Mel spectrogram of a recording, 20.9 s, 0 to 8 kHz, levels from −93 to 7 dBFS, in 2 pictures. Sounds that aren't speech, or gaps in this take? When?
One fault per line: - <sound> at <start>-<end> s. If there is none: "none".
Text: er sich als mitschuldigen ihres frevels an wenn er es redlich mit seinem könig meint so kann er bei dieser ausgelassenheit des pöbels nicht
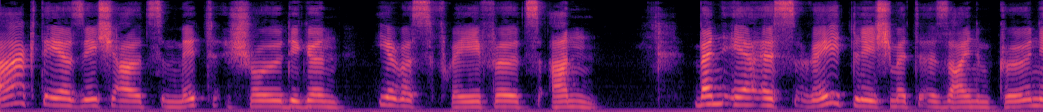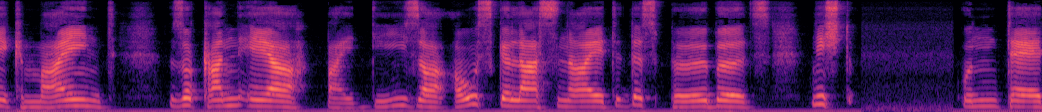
none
